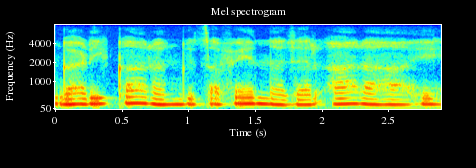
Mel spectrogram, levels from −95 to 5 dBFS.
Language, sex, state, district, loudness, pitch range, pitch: Hindi, female, Chhattisgarh, Bastar, -14 LUFS, 180-205 Hz, 190 Hz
